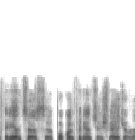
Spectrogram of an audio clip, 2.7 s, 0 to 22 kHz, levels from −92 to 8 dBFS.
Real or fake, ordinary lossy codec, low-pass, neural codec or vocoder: fake; AAC, 48 kbps; 9.9 kHz; codec, 44.1 kHz, 2.6 kbps, DAC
